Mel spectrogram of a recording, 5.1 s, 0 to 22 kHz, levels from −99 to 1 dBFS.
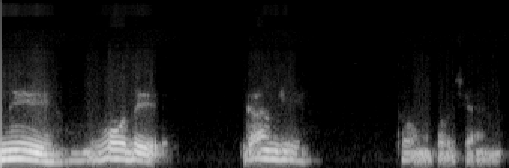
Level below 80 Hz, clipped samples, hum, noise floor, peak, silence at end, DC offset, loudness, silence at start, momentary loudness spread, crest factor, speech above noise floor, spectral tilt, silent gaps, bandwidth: -66 dBFS; under 0.1%; none; -84 dBFS; -6 dBFS; 0.1 s; under 0.1%; -22 LUFS; 0 s; 18 LU; 18 dB; 61 dB; -13.5 dB/octave; none; 2.8 kHz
